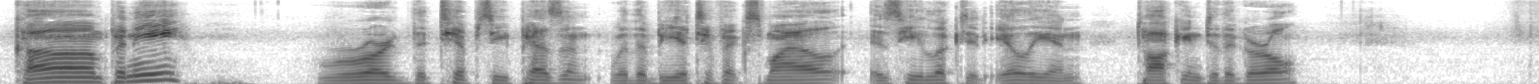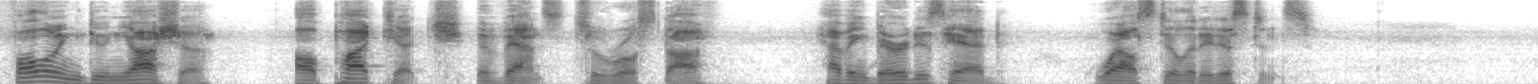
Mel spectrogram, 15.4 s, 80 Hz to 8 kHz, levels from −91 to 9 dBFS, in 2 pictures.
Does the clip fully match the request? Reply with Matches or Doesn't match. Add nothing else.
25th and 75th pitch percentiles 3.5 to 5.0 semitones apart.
Doesn't match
